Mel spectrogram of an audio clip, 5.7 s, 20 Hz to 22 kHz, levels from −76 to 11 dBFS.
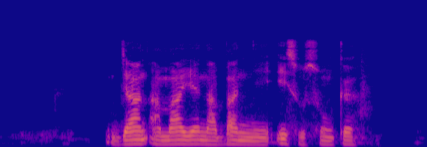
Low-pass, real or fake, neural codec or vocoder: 7.2 kHz; real; none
